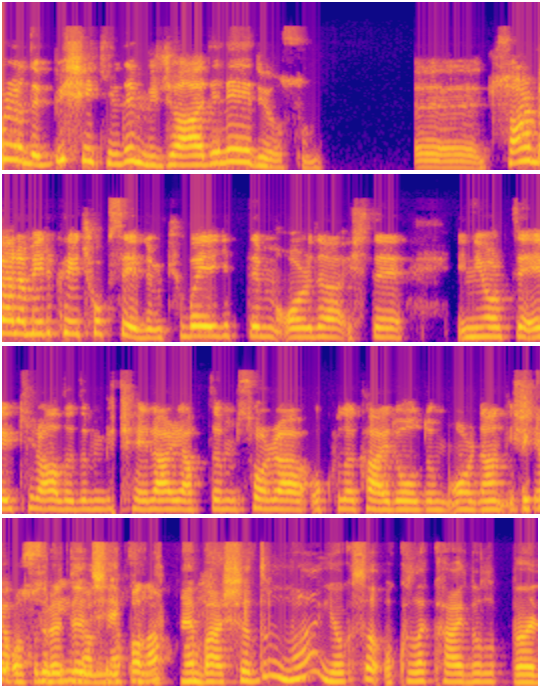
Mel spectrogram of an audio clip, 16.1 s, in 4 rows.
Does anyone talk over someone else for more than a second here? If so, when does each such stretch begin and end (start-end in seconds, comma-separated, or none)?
11.9-13.3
